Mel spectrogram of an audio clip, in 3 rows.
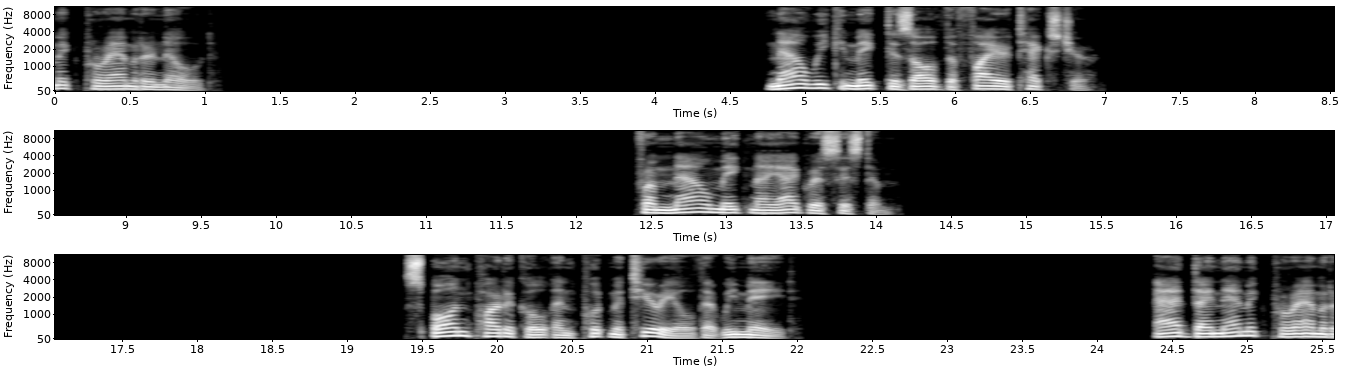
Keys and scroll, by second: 3.4-4.3 typing, 6.2-11.3 typing, 15.9-17.1 typing, 17.1 ctrl+s, 25.4-25.5 typing.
